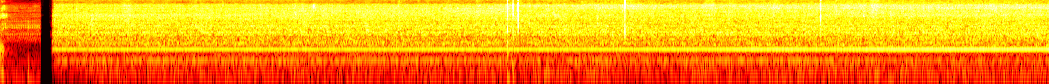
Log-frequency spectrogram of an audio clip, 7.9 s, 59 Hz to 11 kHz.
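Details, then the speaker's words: Pool pump running with a 7-year-old Pentair Clean and Clear CC150 filter after its cracked top was replaced with an aftermarket lid; steady motor hum, clean constant tone, a few light ticks, no grinding or surging; no leaks from locking ring, gauge or relief valve. "I got it up and running, and we don't have any leaks from the ring, the locking ring. No leaks from the reinstalled gauge or relief valve."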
